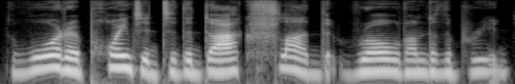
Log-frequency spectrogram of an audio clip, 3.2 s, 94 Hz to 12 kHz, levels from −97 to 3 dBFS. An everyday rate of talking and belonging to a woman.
No: fast, 225 wpm; female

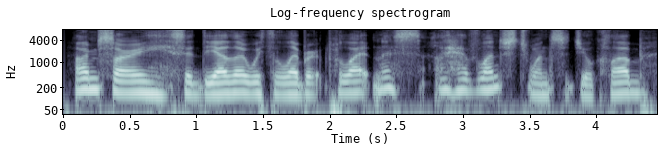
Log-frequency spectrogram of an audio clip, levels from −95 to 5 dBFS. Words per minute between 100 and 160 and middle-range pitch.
No: average, 200 wpm; medium, 150 Hz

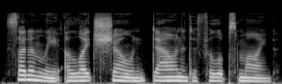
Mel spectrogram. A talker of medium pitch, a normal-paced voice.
Yes: medium, 170 Hz; average, 170 wpm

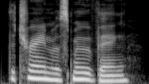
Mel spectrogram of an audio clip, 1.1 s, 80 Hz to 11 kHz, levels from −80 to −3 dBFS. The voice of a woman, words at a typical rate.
No: female; fast, 215 wpm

